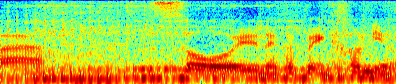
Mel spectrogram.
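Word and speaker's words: xôi: เข้า ไป ให้ เห็น เขียน ว่า โซย นะ ฮะ XI อ่าน ว่า โซย นะ ครับ เป็น ข้าว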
